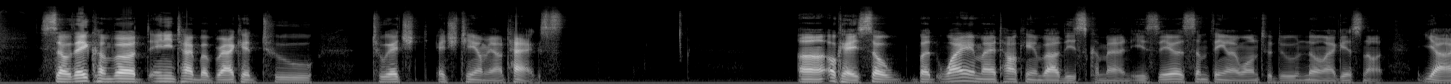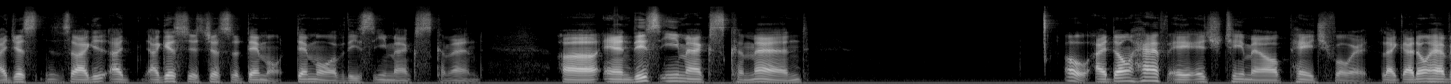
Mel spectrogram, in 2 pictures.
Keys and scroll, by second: 5.2-7.7 scroll down 3, 5.3 typing, 7.7-9.1 scroll down 1, 9.5-10.5 scroll down 5, 10.5-11.5 scroll down 3, 11.6-14.5 scroll down 2, 17.6-18.9 scroll down 7, 18.9-21.8 scroll down 9, 21.8 t, 22.0 t, 22.2 t, 25.0 t, 25.3 t.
